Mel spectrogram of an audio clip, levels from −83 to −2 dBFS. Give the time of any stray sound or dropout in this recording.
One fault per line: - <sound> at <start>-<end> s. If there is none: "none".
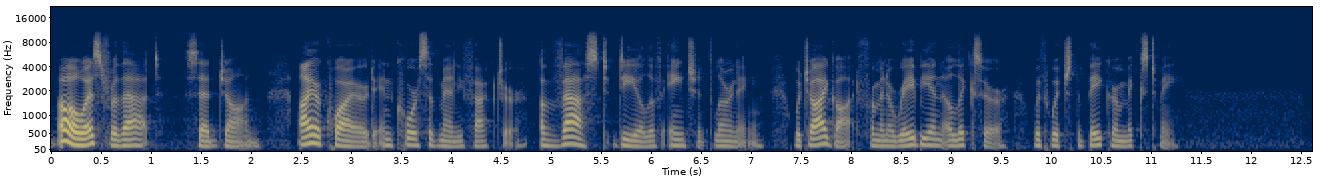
none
